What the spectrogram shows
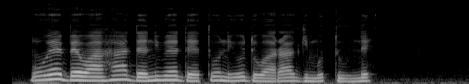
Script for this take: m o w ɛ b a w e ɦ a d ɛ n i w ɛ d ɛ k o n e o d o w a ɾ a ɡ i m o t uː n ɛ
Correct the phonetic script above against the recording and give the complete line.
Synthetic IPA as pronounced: m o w ɛ b ɛ w a ɦ a d ɛ n i w ɛ d ɛ t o n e o d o w a ɾ a ɡ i m o t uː n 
